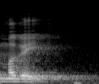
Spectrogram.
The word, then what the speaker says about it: मगही: बोली जाती है तो मगही। तो वो शुद्ध भाषा में कहा जाए तो मगधी, मगर वो मगधी में उसका उच्चारण मगही कहते हैं।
